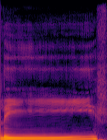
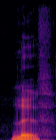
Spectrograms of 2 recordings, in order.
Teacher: Leave is a little bit farther forward than live. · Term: tense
